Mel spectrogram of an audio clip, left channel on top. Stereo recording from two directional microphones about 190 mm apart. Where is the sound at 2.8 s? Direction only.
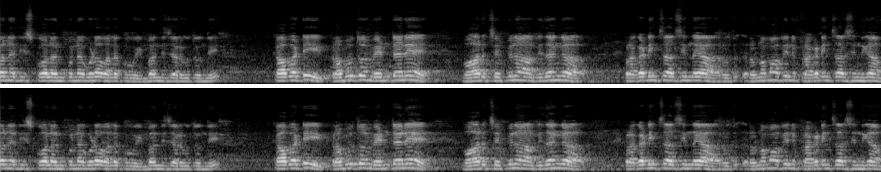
5° right (ahead or behind).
